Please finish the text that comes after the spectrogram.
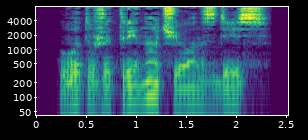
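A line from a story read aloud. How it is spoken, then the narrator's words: Quiet interjection. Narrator (Russian): вмешался Бруно негромко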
